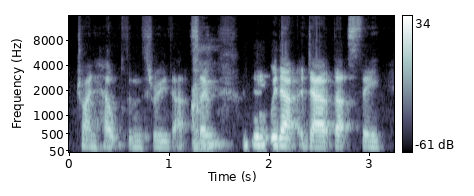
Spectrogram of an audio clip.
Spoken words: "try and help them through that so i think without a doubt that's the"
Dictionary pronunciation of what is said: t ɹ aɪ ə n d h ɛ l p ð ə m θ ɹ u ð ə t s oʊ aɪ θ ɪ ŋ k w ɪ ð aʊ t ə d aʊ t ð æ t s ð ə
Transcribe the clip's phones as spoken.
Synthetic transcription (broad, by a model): t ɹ aɪ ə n h ɛ l p ð ə m θ ɹ u ð ə t s oʊ aɪ θ ɪ ŋ k w ɪ ð aʊ t ə d aʊ t ð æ t s ð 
